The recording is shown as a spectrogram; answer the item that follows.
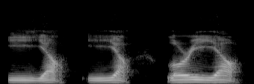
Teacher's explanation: I think a key thing here is the EL. So linking that E sound with the L sound, with that slight Y.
